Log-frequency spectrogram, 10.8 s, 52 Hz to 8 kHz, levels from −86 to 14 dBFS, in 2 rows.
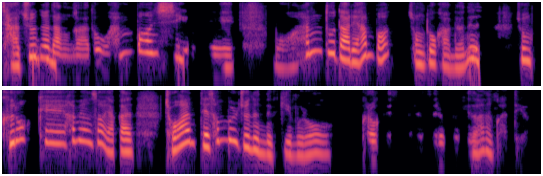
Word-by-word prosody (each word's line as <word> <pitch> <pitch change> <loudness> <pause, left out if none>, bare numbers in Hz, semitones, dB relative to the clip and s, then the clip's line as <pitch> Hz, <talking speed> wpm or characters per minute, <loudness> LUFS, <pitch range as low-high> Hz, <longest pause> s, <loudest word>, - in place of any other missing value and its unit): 자주는 280 - +2
안 175 -4 0
가도 165 +7 -5
1 375 - -9
번씩 375 -8 +2 0.4
예 165 0 -4 0.4
뭐 160 -2 -14
1-2 385 +2 0
달에 255 -8 +7
1 320 +7 +2
번 265 0 +2 0.2
정도 205 0 0
가면은 170 - -1 0.4
좀 250 -1 +1
그렇게 345 -2 +1
하면서 350 -1 0
약간 205 +1 +3 0.3
저한테 300 +4 +6
선물 385 +4 +1
주는 250 - +2
느낌으로 175 +1 -4 0.3
그렇게 190 -2 -4
스트레스를 475 -1 -16
풀기도 470 0 -10
하는 210 -2 -4
것 - - -17
같아요. - - -26
260 Hz, 305 characters per minute, -22 LUFS, -, 0.4 s, 달에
